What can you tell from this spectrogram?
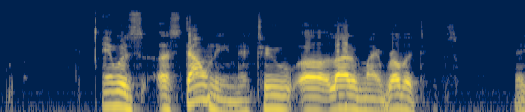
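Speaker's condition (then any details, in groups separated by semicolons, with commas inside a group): ALS; onset couple years ago, pain, pain medication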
